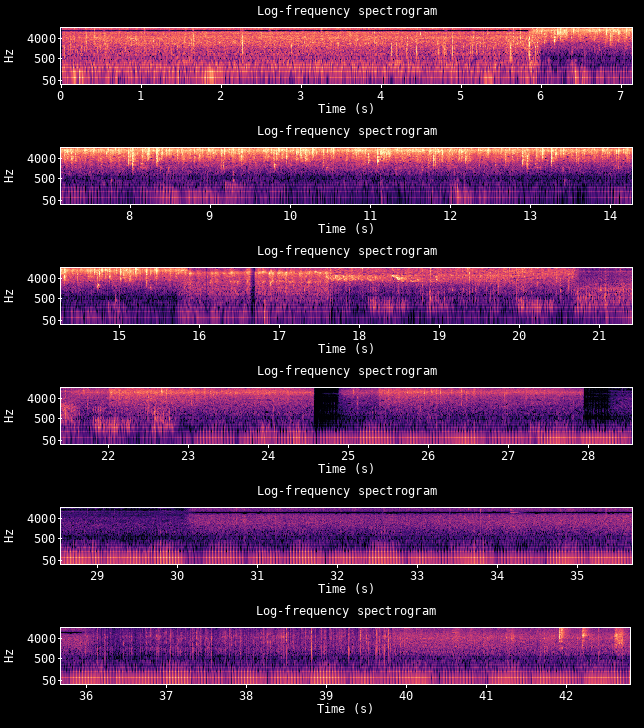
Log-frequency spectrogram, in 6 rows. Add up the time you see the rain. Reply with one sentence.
You can hear the rain for 43 seconds altogether.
